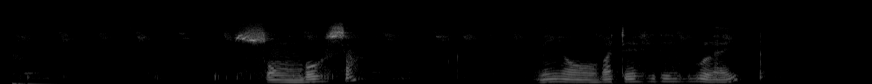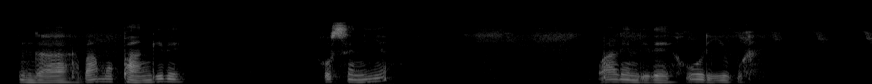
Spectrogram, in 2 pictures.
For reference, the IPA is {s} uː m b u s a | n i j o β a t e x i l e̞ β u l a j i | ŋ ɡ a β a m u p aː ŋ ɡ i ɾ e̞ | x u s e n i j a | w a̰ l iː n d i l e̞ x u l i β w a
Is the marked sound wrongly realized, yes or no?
no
